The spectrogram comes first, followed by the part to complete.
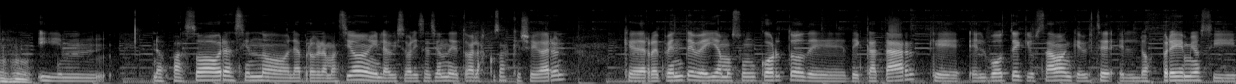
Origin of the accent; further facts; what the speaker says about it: Ensenada, Buenos Aires Province, Argentina; Nosotras somos oriundas de Ensenada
